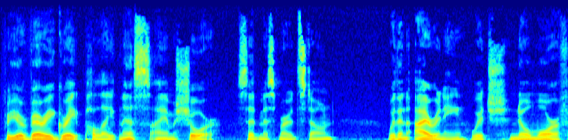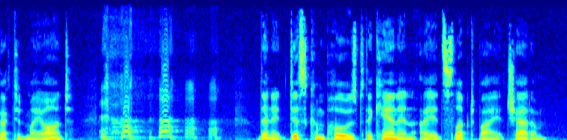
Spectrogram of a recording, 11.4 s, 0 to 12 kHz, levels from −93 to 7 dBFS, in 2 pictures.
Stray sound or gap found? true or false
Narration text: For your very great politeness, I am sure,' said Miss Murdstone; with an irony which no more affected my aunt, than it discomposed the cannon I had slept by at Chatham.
true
